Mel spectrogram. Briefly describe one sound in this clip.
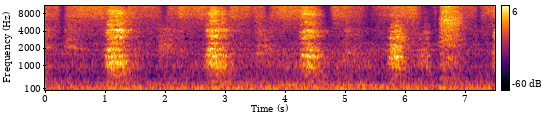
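A woman breathes hard with each movement.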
